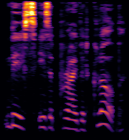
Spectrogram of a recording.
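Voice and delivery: put-on light Eastern European accent from the waitress; waitress in a lightly voiced Eastern European accent. A narrator's reading. Waitress explains the club to a guest, Eastern European accent. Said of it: "she says in a thickly Eastern European accent".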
